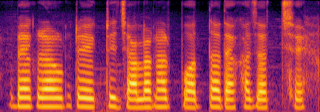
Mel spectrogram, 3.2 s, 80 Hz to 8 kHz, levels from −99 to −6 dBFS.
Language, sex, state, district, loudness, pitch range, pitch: Bengali, female, West Bengal, Cooch Behar, -17 LUFS, 210-230 Hz, 220 Hz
